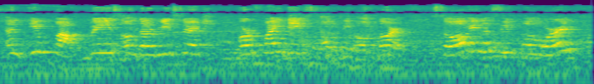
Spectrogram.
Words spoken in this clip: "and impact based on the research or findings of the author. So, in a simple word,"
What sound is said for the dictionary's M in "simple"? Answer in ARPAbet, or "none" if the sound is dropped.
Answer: none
